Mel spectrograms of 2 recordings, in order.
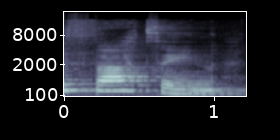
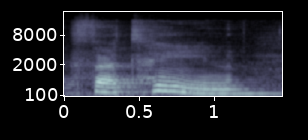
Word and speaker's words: thirteen: your teeth - safer but secondly you need to put this stress on the second syllable you don't say 13 you say 13 13 and every single time when you have anything of teen you need to stress the ending team so it won't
